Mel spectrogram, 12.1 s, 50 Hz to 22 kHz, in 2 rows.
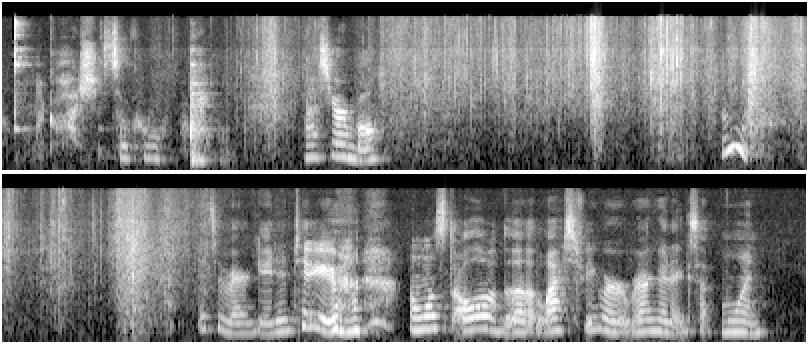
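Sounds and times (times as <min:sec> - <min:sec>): wrapping paper crinkling and tearing: 0:01.0 - 0:08.0.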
